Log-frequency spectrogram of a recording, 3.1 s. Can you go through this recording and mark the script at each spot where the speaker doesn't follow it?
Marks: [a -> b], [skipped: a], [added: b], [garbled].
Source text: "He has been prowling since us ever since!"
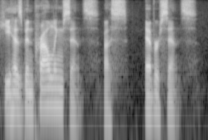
"He has been prowling since us ever since!"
